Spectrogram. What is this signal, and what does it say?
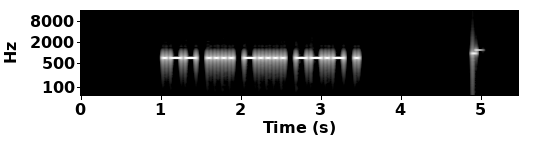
Morse code, heard as a keyed tone, about 24 wpm, 700 Hz. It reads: WH6QE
